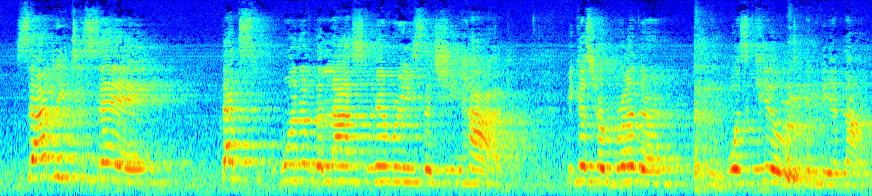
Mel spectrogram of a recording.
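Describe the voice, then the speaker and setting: A woman with a high pitch speaks with ordinary pitch variation and long, frequent pauses. Noticeable background noise and audible room echo come through. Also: fairly slow pace. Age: 60s. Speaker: school superintendent. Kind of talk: ceremony speech. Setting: podium at outdoor ceremony with audience.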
